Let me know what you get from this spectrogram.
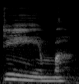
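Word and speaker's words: Diehm: And this came to us from, and I think I'm pronouncing this right, Sally Deem.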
